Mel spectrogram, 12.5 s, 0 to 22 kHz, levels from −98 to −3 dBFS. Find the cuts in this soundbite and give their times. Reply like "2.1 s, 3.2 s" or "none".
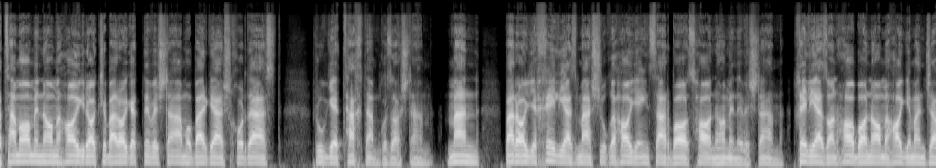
5.9 s, 10.5 s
